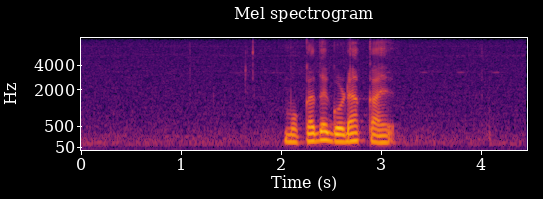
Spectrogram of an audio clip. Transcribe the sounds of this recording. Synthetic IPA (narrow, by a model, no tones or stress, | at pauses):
mukəd̪əɡoɖakːajə̰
